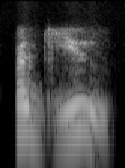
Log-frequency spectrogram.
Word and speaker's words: Prague: Normally naman kayo Prague. Prague. It's pronounced Prague.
